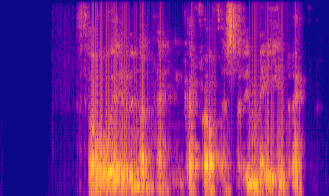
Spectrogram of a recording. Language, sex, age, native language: Icelandic, male, 40-49, Icelandic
